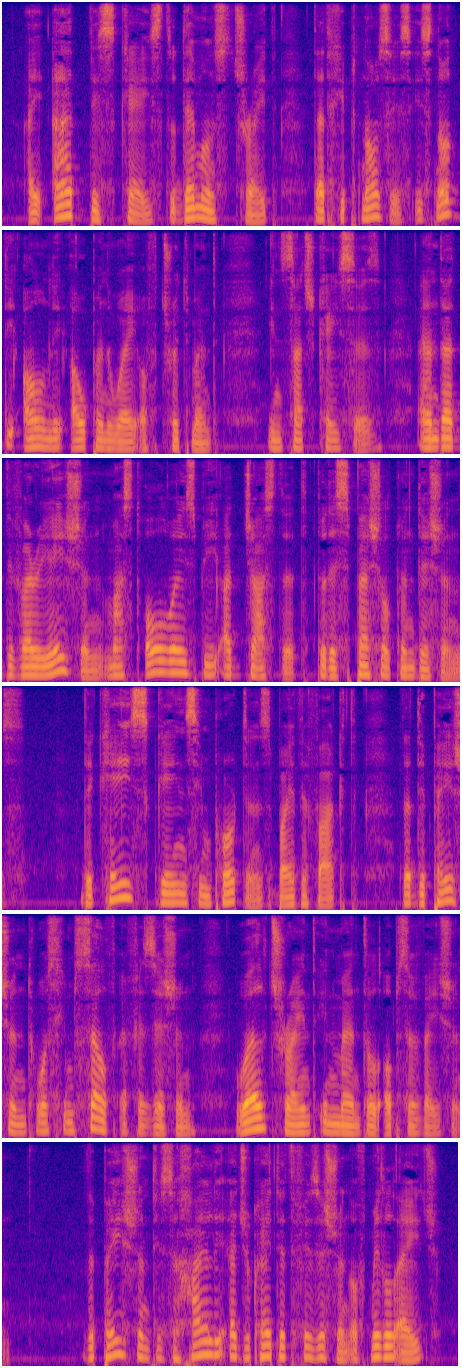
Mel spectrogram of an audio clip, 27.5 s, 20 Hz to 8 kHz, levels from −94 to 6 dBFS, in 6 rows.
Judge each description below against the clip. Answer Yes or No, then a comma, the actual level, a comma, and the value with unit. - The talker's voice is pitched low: Yes, low, 115 Hz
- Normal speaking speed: No, slow, 130 wpm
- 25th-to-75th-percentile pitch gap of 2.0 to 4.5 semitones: No, average, 5.1 semitones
